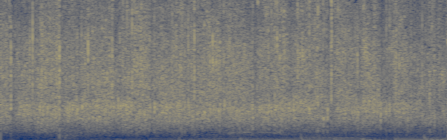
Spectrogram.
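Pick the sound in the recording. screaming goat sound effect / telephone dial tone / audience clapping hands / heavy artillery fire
audience clapping hands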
